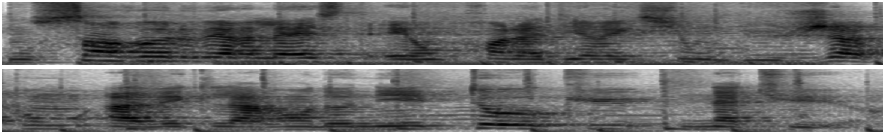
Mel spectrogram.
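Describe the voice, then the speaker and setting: A young man narrating a travel list video in an upbeat way, speaking directly to his viewers. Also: high voice. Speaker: YouTuber. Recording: echoey room with music underneath.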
